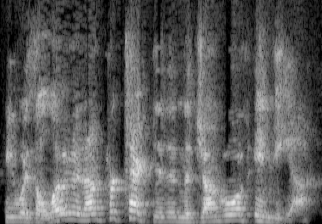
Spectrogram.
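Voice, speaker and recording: An earnest, protective panther, played by a man, narrates a storybook jungle tale. The voice is measured and a little high. It sounds roomy, with slightly muffled lo-fi audio. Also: animated, close to an everyday voice. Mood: earnest storytelling. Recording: roomy echo, dull lo-fi sound.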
